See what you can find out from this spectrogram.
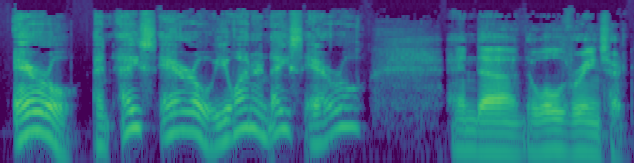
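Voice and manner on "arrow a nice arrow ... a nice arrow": high sly offer; old man wolf. Acted. Old man wolf tempting wolverine, high sly voice. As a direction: tempt him with a treat.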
